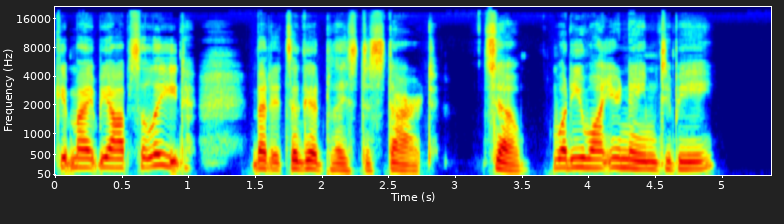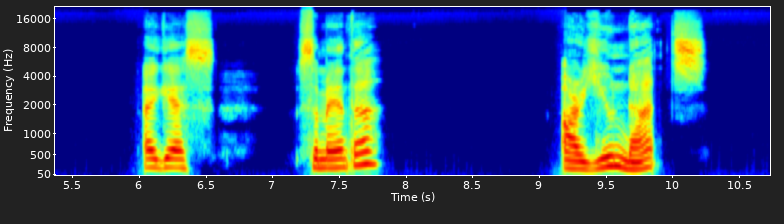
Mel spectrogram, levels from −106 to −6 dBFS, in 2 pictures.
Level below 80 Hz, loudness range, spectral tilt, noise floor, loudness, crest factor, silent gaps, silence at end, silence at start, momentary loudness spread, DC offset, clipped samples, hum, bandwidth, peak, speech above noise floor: -64 dBFS; 3 LU; -4.5 dB/octave; -85 dBFS; -20 LUFS; 18 dB; none; 0.5 s; 0 s; 11 LU; under 0.1%; under 0.1%; none; over 20 kHz; -2 dBFS; 66 dB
